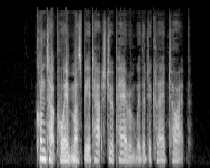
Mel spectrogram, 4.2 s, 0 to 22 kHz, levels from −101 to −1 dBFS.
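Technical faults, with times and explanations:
0.80 to 1.53 s, microphone overload: The loudest syllables here come out harsh and crackly. That's likely the mic input being set too hot, so peaks ran about 6 dB past what the converter could represent and got their tops sheared flat. Only a small slice of the audio is affected, around one and a half percent of samples, but each flattened peak adds a burst of new upper harmonics, which is where that gritty edge comes from.
1.53 s, microphone volume stepped down: Just before "be attached to a", both the voice and the room behind it drop by about 6 dB in a single jump, with no fade. It's likely the call software reacting to the overload that just happened. It saw the input clipping and cut the device's input volume in one step. That's why the drop lands right where the distortion stops and doesn't creep in gradually.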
